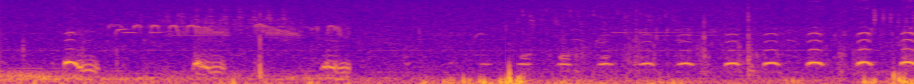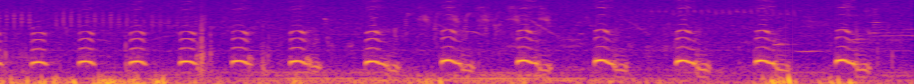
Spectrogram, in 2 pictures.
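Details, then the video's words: A Pied-billed Grebe gives a long, loud series of hollow, barking notes, quick and even at first, then slower, drawn-out cowp sounds, over low rumbling background noise. "斑嘴巨鷿鷈/Pied-billed Grebe"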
